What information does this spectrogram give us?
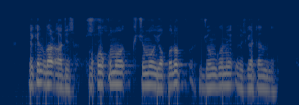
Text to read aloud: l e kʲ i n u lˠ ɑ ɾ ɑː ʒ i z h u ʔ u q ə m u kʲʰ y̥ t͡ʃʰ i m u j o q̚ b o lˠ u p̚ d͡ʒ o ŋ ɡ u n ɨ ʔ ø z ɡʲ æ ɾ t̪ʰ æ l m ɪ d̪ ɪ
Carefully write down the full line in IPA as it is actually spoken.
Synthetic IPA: l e kʲ i n u lˠ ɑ ɾ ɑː d͡ʒ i z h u q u q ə m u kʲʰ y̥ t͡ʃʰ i m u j o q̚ b o lˠ u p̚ d͡ʒ o ŋ ɡ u n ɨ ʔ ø z ɡʲ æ ɾ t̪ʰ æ l m ɪ d̪ ɪ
